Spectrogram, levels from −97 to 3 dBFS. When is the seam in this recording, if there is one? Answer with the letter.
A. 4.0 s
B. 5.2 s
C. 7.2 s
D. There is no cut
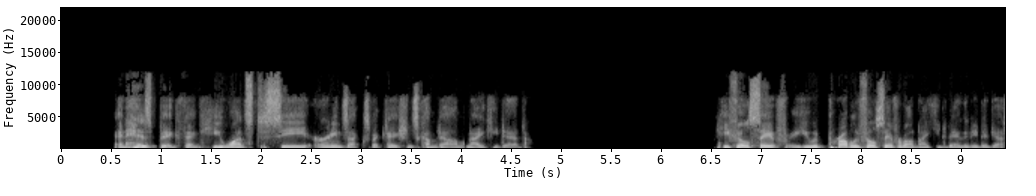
A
